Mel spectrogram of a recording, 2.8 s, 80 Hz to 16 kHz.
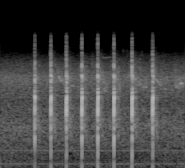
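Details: Laysan albatross on Kauai, 13 March 2018, practising courtship dancing, as young and non-breeding birds do to form pair bonds, rattles off eight sharp, dry bill clacks, about four a second, over faint background hiss.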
